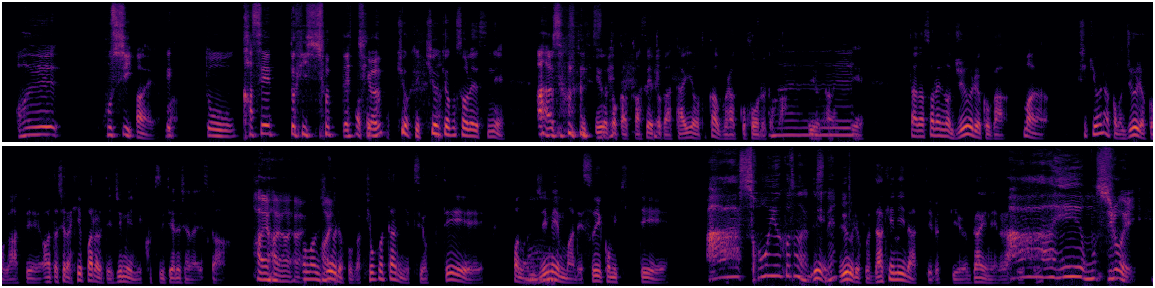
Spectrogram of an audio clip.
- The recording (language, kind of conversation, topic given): Japanese, unstructured, 宇宙について考えると、どんな気持ちになりますか？
- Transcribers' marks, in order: other noise; laughing while speaking: "そうなんですね"; tapping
